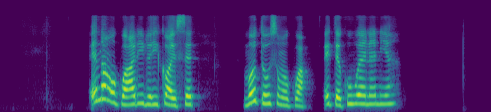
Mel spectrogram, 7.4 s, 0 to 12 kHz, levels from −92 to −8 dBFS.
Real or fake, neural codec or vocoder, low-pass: fake; codec, 16 kHz, 0.7 kbps, FocalCodec; 7.2 kHz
